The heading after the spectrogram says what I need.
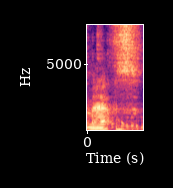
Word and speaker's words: maths: Also, they're British, so they pronounce it maths with an A. Why? Because that's what they do. Because the word is mathematics. Yeah. So if you shorten it, they think it's maths. While in America, it's math.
